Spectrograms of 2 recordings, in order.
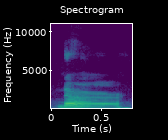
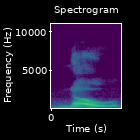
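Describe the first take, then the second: First: It is said in an Australian accent. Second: It is said in the speaker's plain accent.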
